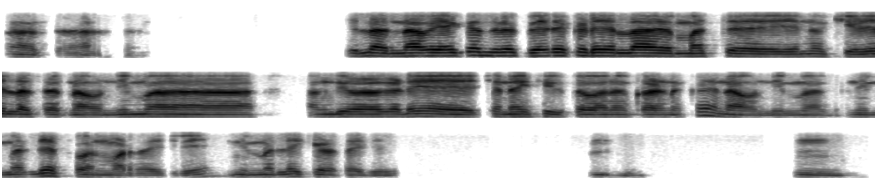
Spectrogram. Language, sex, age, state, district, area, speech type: Kannada, male, 30-45, Karnataka, Koppal, rural, conversation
